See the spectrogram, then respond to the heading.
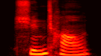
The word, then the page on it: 寻常: xún cháng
